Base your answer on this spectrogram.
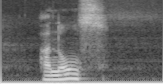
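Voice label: "annonce", Dutch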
